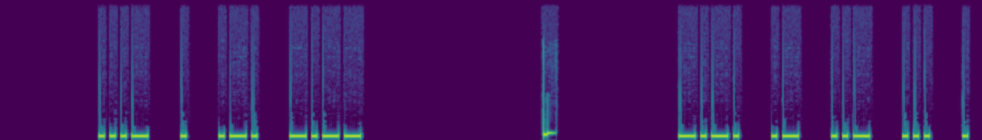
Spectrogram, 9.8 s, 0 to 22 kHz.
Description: Morse code, heard as a keyed tone, about 22 wpm, spaced as for 16 wpm, 700 Hz. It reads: VERY CAUSE
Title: 2x Character Spacing - Top 300 Words - 22wpm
